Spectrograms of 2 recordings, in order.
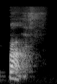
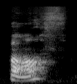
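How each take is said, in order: First: It is said in a northern English accent. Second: It is said in the speaker's own accent. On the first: "somebody from the north of England would say" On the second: "I say, for example"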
